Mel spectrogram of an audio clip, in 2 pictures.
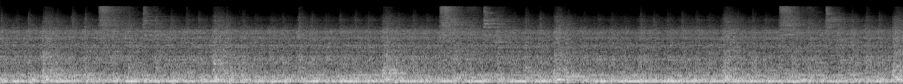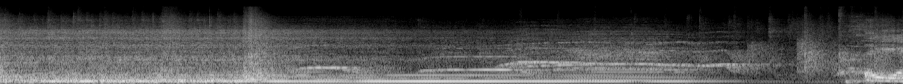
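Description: Live thrash metal band playing loud with distorted electric guitars and a drum kit. About twelve seconds in the drumming stops and a final held chord rings on, fading out a few seconds later at the end of the song.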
